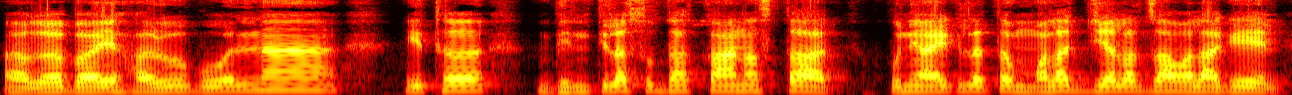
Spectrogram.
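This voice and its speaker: A man reading the lines of a menacing older woman villain who hushes her accomplice. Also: on the high side, steady tone, a little slow, clean tone, close to an everyday voice.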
